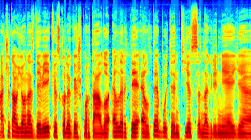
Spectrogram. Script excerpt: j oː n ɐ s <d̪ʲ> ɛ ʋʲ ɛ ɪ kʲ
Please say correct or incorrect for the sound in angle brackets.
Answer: correct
